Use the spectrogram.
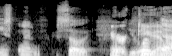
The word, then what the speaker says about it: Xtend: Extend.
